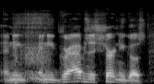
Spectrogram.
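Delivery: ordinary talk, nothing marked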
